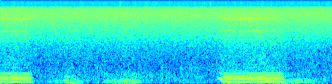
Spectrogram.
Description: My frenchie snoring his head of he’s so loud 😂😂😂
